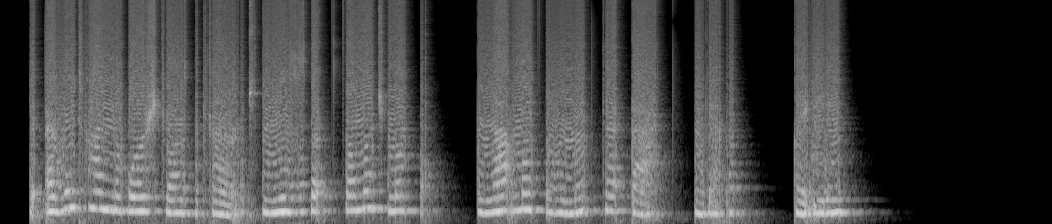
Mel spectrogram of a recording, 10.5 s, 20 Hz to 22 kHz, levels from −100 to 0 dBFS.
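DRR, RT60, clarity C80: 6.0 dB, 0.50 s, 18.0 dB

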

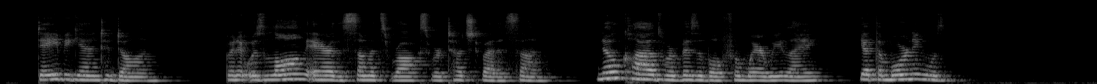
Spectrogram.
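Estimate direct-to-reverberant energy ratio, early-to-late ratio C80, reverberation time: 3.0 dB, 18.5 dB, 0.45 s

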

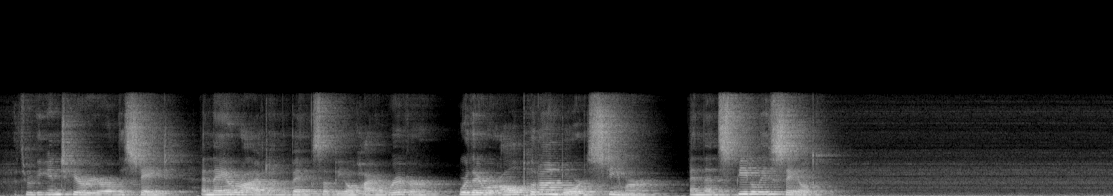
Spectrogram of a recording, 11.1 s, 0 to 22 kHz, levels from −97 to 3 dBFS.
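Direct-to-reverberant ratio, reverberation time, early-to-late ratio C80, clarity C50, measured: 1.5 dB, 0.80 s, 7.5 dB, 4.5 dB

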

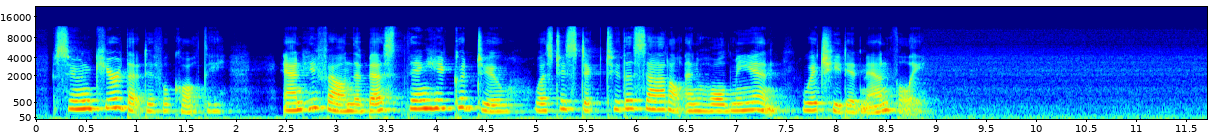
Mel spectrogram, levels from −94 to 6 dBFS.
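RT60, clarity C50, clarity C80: 0.60 s, 16.5 dB, 20.0 dB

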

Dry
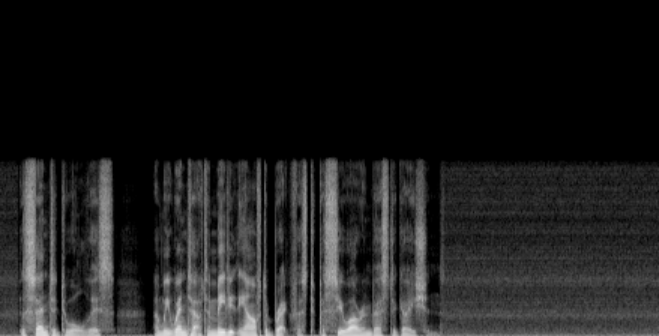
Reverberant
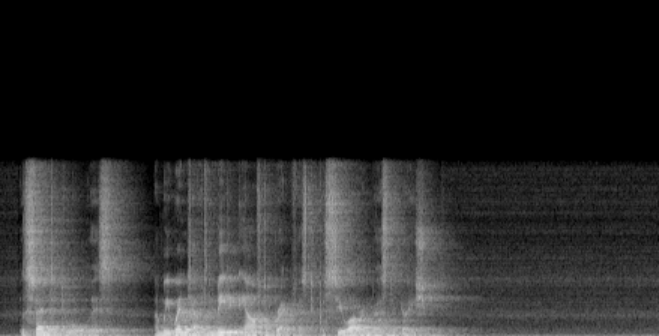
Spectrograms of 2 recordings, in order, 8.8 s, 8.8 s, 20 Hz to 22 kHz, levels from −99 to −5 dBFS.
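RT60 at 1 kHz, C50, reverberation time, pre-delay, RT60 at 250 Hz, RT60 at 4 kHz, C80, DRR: 1.9 s, 3.5 dB, 1.9 s, 30 ms, 1.9 s, 1.2 s, 5.0 dB, 2.5 dB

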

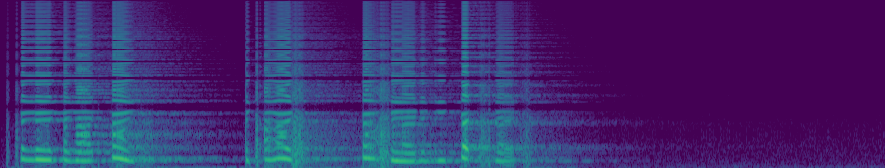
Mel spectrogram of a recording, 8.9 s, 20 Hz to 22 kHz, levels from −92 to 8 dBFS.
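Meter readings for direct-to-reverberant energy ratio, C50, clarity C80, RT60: 11.5 dB, 12.5 dB, 13.5 dB, 2.4 s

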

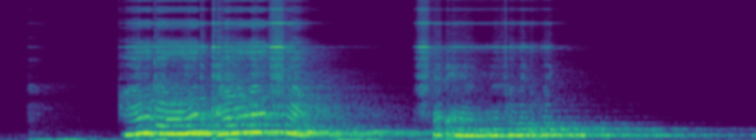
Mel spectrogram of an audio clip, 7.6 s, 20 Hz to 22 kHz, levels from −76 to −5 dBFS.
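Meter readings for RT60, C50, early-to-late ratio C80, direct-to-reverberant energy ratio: 2.6 s, 5.5 dB, 6.5 dB, 3.0 dB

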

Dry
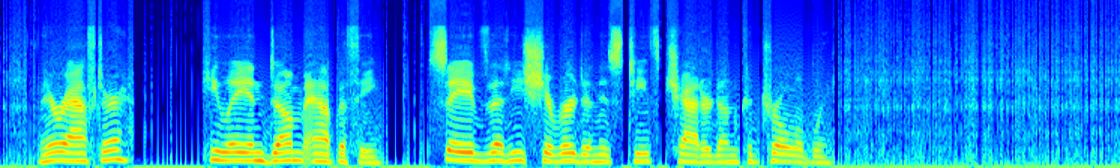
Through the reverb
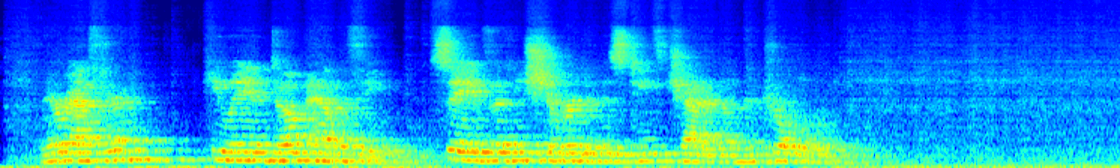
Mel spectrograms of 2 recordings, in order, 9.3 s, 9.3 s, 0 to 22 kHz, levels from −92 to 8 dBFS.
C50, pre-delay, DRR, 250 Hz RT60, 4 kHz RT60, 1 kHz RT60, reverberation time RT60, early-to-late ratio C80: 1.0 dB, 3 ms, -15.5 dB, 2.1 s, 0.60 s, 0.95 s, 1.1 s, 3.5 dB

